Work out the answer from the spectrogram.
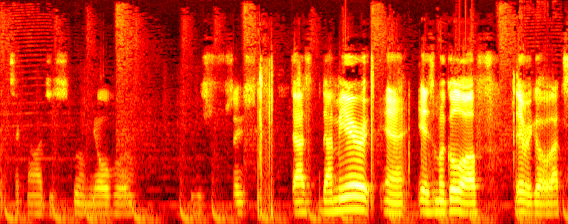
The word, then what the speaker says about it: Damir Ismagulov: That's Damir Ismagulov.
